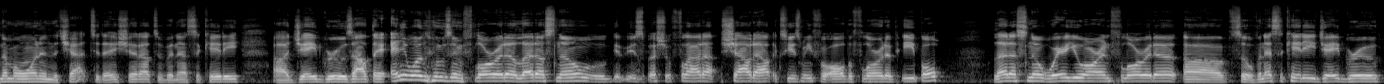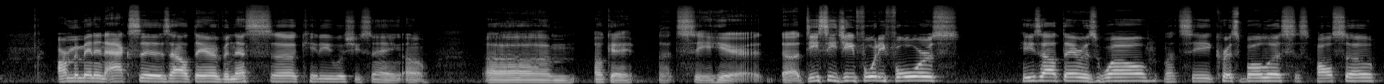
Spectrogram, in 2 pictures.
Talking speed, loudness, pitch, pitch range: 180 wpm, -21 LUFS, 140 Hz, 125-155 Hz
